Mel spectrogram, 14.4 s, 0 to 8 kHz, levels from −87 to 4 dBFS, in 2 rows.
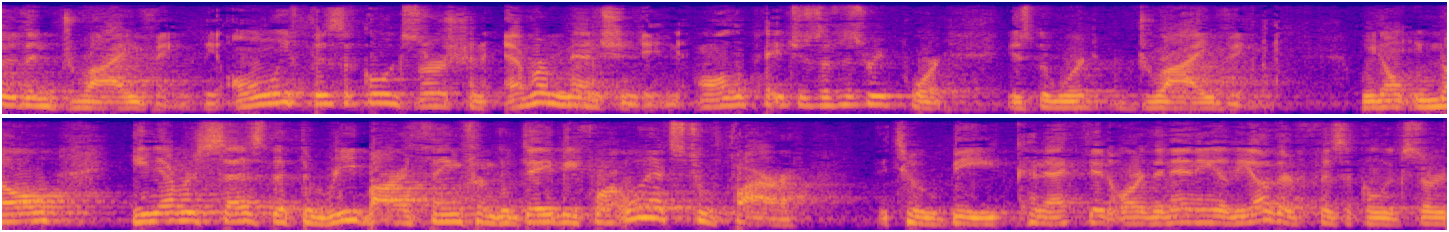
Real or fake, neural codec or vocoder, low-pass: real; none; 7.2 kHz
